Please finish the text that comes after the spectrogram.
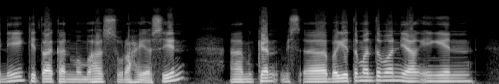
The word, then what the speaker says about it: Yasin: lafal bacaan Yasin ini yang kita panjangkan adalah Sin ya hati-hati jangan sampai malam mengganti kebalik misalnya Yasin ada yang sering terjadi membacanya adalah malahanya yang dipanjangkan bukan sinnya padahal yang harus dipanjangkan pada ayat ini adalah huruf sinnya yang di mana ya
